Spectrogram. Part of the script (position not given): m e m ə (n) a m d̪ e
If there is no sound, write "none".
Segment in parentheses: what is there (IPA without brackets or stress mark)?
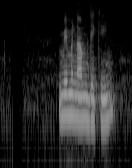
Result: n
